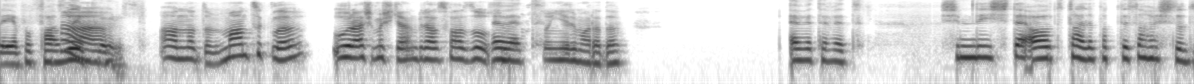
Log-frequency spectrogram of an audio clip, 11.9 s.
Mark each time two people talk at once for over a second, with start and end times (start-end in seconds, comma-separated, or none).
none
